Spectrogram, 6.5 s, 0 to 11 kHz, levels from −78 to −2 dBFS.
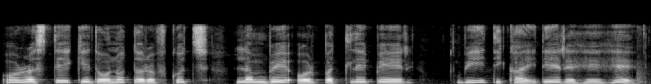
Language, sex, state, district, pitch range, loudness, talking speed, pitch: Hindi, female, West Bengal, Alipurduar, 190-205 Hz, -16 LUFS, 140 wpm, 200 Hz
